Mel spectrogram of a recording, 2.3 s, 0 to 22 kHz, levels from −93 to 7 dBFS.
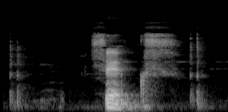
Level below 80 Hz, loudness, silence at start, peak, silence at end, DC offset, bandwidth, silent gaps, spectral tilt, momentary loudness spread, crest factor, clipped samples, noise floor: -62 dBFS; -24 LUFS; 0.95 s; -4 dBFS; 0.3 s; under 0.1%; 7.6 kHz; none; -4.5 dB/octave; 20 LU; 24 dB; under 0.1%; -64 dBFS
